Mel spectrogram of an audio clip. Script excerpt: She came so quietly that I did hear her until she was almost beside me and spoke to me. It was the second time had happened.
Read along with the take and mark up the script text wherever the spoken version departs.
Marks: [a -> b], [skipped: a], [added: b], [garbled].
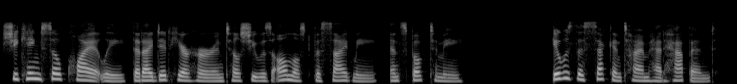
She came so quietly that I did hear her until she was almost beside me and spoke to me. It was the second time had happened.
